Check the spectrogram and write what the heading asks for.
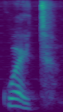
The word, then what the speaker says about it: quite: very and how do you say it a quite and what does number two mean yeah means scum okay and how do you pronounce it it's quiet quiet Muhammad what what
